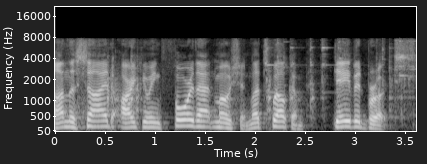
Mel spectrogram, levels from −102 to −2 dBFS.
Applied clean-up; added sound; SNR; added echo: neural mask model RNNoise.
